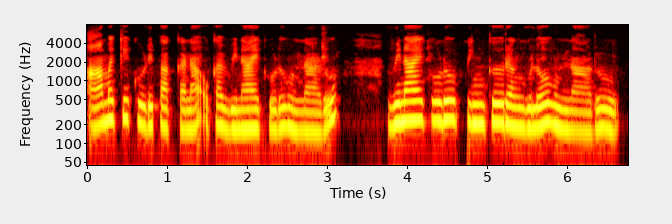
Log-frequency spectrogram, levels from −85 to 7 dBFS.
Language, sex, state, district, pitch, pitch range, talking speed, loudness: Telugu, female, Telangana, Mahabubabad, 195 Hz, 175-235 Hz, 90 wpm, -16 LUFS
